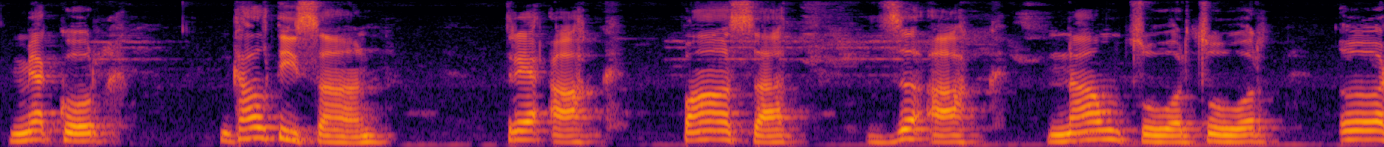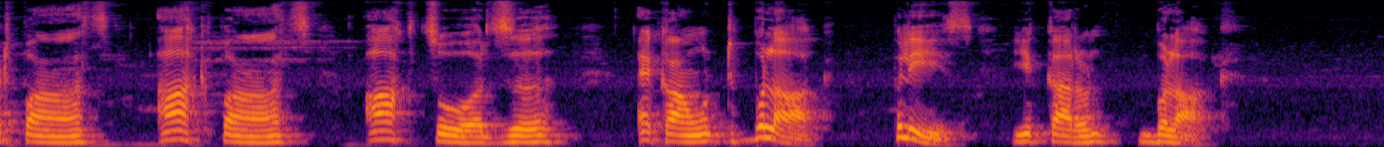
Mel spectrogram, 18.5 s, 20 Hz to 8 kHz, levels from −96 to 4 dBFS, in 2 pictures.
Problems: none marked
